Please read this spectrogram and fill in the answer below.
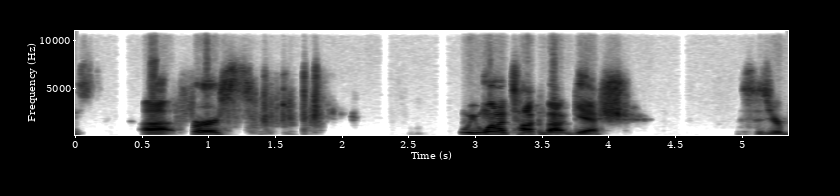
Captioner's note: paper rustles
